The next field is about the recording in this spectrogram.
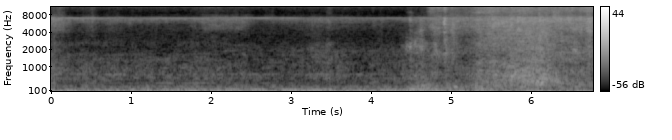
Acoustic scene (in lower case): elevator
